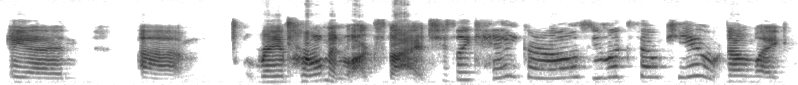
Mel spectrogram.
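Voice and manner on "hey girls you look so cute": put-on much higher, sugary hello to kids; imitating a gushing actress; sweet greeting. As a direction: coo at the little girls. Rhea Perlman voiced in story.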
